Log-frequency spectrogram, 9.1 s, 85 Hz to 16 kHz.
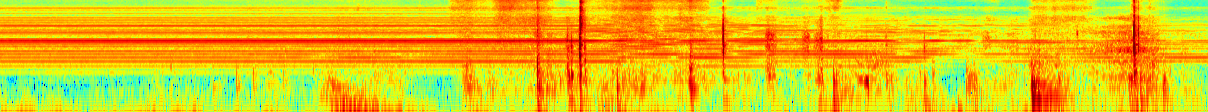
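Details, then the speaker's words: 1978 Mercury Marquis Brougham parts car rear power window, previously repaired with a plastic run; steady motor buzz with scattered clicks and knocks but no strain of lifting glass as the regulator arm runs full travel out of its track. "see the arms up here can hear it going full travel it's come right out of that"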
